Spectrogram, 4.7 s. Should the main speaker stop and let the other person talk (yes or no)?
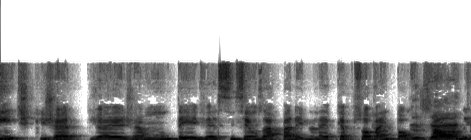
yes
